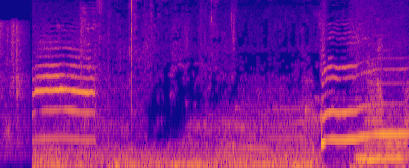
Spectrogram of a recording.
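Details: Domestic cats fighting: two drawn-out, strongly harmonic yowls, the first held about a second and slightly wavering, the second rising then sustained to the end, over a steady low rumbling background.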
